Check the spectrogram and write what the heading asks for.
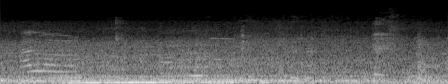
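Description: Steady low rumble of a city bus's engine and running gear, heard from inside the passenger cabin, growing louder between about one and two seconds in.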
